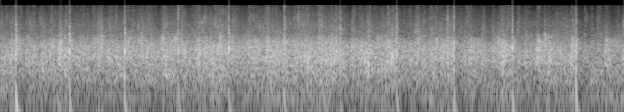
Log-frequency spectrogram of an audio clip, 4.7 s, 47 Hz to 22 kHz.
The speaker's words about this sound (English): Okay, round of applause for our 5 volunteers.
